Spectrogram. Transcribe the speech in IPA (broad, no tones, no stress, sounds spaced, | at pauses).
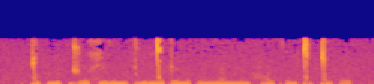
ǀ y ʈ n̪ i ʈ d͡ʒ ø ʊ̯ xʲ e ð y n ɳ y ʈ lʲ e ŋ͡ǀ ɯ ʈ e n̪ o p ɯ n n̪ æ n n̪ ø n h ɑ ɪ̯ t̪ʰ ø n ǀ i ǀ y p o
